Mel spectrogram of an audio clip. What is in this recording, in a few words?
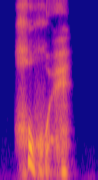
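"hou4 hui3", Mandarin Chinese; HSK4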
